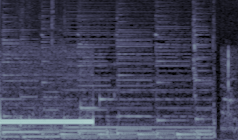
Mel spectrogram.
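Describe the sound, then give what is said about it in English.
A telephone line rings on an outgoing call to a Subway restaurant: a steady electronic tone for about a second, then tonal, music-like sounds carry on over the line before cutting off abruptly. No one speaks. “Let's call it.”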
